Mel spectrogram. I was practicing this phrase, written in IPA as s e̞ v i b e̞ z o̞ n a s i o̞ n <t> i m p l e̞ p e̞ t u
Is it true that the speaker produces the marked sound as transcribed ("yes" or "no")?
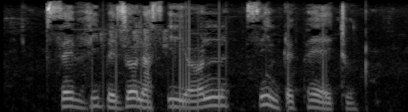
no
